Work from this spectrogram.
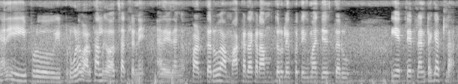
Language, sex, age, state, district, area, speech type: Telugu, female, 60+, Telangana, Peddapalli, rural, spontaneous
